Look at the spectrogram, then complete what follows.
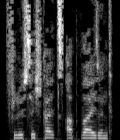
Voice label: "flüssigkeitsabweisend", German; adjectives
